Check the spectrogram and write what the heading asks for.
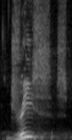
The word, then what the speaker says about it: Dries: He's Dre Dre pronounced like Greece.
